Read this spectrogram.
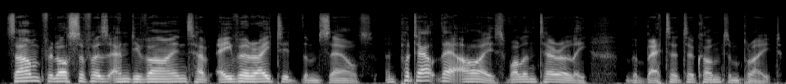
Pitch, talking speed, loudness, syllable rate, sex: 115 Hz, 130 wpm, -18 LUFS, 4.9 syllables/s, male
